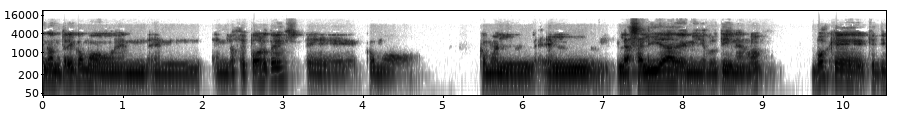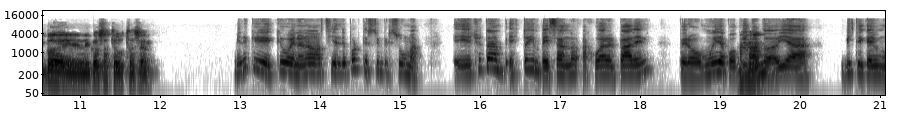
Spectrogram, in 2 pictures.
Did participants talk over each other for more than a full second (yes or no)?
no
